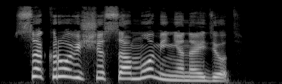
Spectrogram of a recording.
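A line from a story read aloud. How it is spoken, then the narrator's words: Man's scoffing snort. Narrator (Russian): хмыкнул мужчина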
